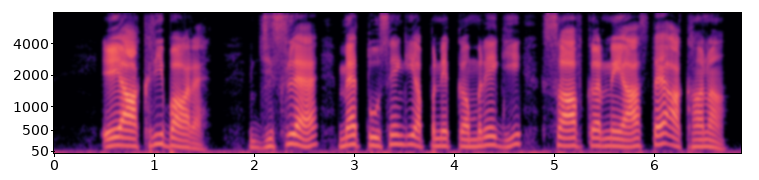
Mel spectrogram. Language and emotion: Dogri, angry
